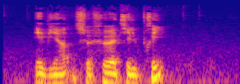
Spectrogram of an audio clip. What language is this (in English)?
French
